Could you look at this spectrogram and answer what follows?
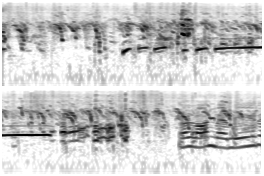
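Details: Several chickens being fed chopped banana stalk cluck busily in quick, uneven bursts, with one long, drawn-out nasal call in the middle and a rising squawk near the end; a woman speaks briefly.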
